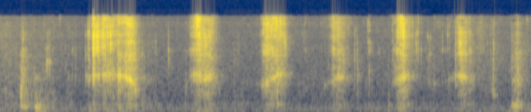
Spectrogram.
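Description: Someone crunching a crunchy snack: a steady series of about eight loud, crackly bites and chews with bright, noisy bursts, each separated by short pauses, no talking.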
